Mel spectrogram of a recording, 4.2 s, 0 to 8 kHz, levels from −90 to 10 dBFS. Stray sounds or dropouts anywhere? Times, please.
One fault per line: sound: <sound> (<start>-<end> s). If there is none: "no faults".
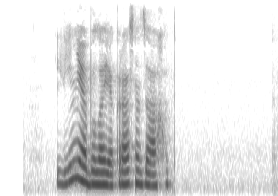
no faults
